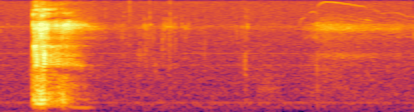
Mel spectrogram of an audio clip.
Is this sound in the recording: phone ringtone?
no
